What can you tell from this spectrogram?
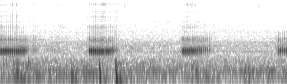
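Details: Cheetah purring, louder than a house cat and a sign of contentment: steady pulsed low rumbling bursts of roughly half a second, repeating about every two seconds with quieter breathing gaps between.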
